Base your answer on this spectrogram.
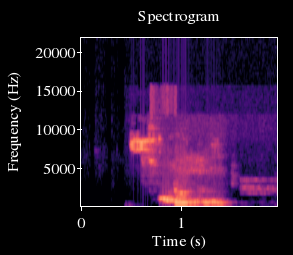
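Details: Cavalier King Charles Spaniel puppy, four weeks old, in an indoor pen; one short whimper rises then slides down in pitch, lasting under a second, with a faint high tone behind it.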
